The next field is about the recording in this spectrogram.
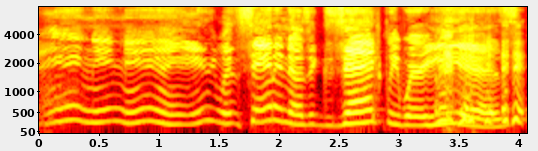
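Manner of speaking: mock, high, petty nitpicking whine. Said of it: "she'd be so petty ... she'd be like".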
